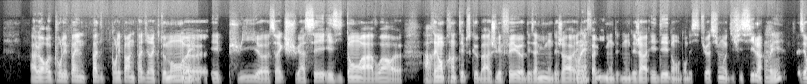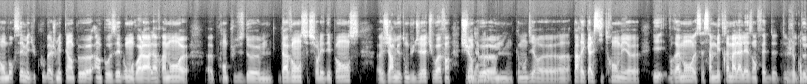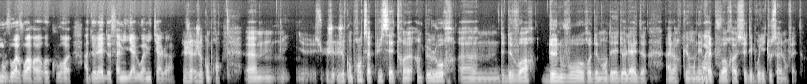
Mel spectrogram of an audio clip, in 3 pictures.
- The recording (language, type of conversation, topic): French, advice, Comment gérez-vous le stress provoqué par une facture imprévue qui dépasse vos économies ?
- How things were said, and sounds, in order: static; distorted speech; tapping; stressed: "de nouveau"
